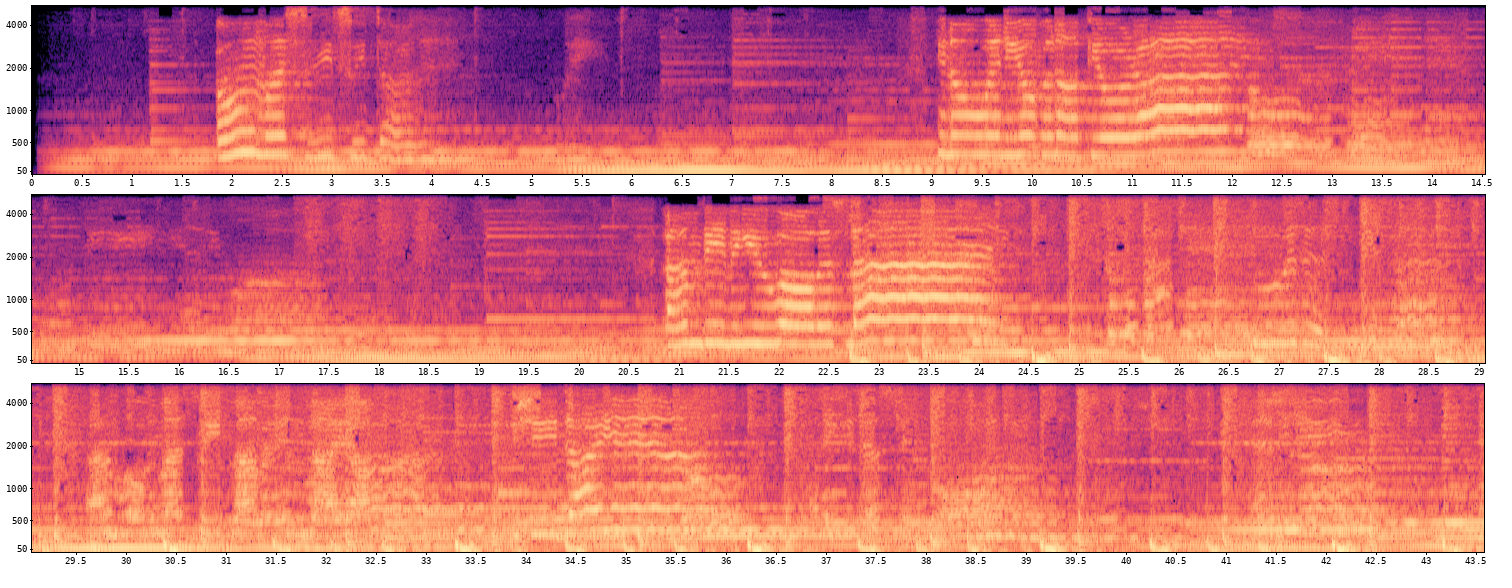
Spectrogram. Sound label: gospel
